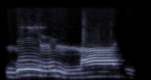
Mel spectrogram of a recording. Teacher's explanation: আল্লাহ শব্দের লামের আগে জের এসেছে, তাই উম, আল্লাহ শব্দকে বারিক মানে পাতলা করে পড়তে হয়।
